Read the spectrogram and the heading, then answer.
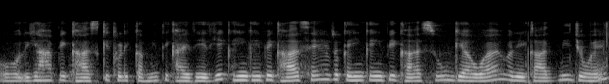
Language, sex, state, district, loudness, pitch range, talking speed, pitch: Hindi, female, Bihar, Lakhisarai, -22 LUFS, 165-200 Hz, 295 wpm, 185 Hz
